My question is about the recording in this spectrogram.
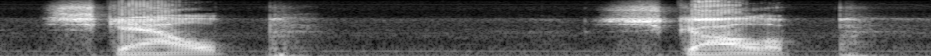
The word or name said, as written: scealp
